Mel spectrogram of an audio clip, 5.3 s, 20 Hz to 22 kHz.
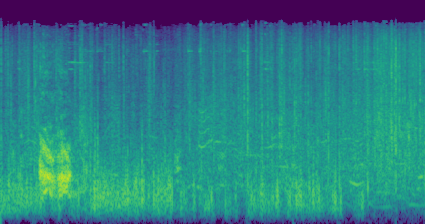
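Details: Basset Hound among 22 on a group walk round Hazlehead Park, Aberdeen, Scotland, on February 2nd 2014, giving two loud, quick barks near the start, followed by steady crowd chatter and shuffling footsteps outdoors.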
